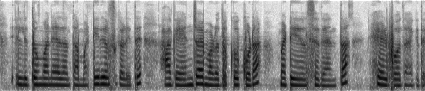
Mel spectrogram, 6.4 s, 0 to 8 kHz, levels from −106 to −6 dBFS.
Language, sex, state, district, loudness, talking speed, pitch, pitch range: Kannada, female, Karnataka, Bijapur, -16 LUFS, 120 wpm, 210 Hz, 200-225 Hz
